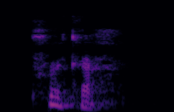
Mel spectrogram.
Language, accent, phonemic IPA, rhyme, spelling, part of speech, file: English, Southern England, /ˈpɹɪkə(ɹ)/, -ɪkə(ɹ), pricker, noun, LL-Q1860 (eng)-pricker.wav
- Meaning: 1. One who pricks 2. A tool for pricking 3. A prickle or thorn 4. Any of several American prickly woody vines of the genus Smilax; greenbrier 5. One who spurs forward; a light-horseman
